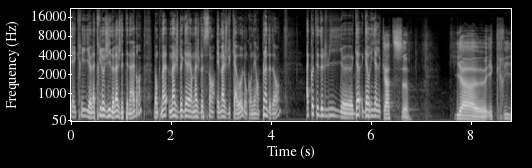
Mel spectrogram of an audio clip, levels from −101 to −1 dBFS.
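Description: From the start to 6.22 s, a section at the wrong speed plays 1.67 times fast, pitched roughly ten semitones high and hurried, likely from a clock mismatch.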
